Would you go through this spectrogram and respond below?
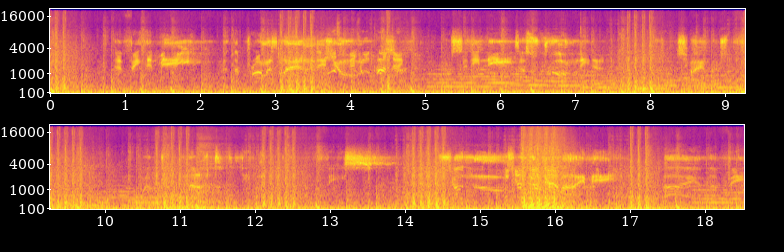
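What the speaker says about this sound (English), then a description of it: "No, the turret's firing, but only when it's not on screen." Rapid bursts of turret gunfire in the video game Jak II, dense and continuous over game music and effects, with people talking over the action throughout.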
